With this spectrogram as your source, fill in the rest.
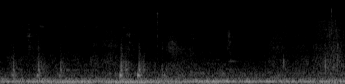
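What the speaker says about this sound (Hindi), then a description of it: "इसे एक स्टेप और लिख ले" A pen scratches out another line of a maths solution in short, soft strokes, faint over a steady low room hum.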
